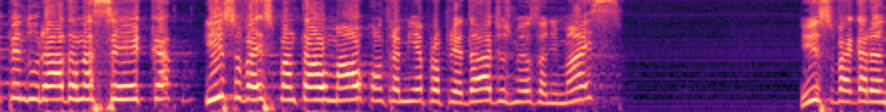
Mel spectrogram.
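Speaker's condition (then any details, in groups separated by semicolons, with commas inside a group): No condition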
